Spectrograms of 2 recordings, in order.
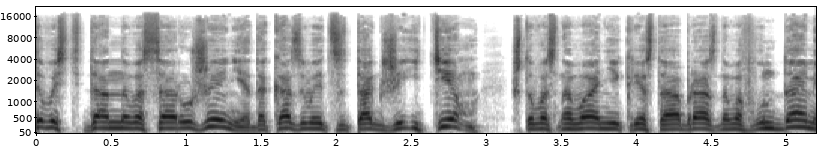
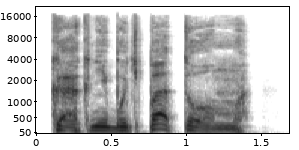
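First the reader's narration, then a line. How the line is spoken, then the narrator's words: Hoarse repetition. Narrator (Russian): хрипло повторил Гамалей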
